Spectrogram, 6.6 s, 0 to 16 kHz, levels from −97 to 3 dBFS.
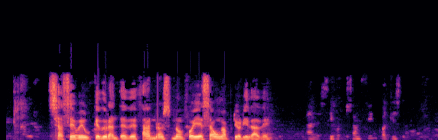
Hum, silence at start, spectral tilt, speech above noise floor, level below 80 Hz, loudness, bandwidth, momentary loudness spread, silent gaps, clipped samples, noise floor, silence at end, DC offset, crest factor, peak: none; 0.45 s; -4.5 dB/octave; 34 dB; -58 dBFS; -15 LUFS; 7.8 kHz; 8 LU; none; under 0.1%; -49 dBFS; 0.8 s; under 0.1%; 16 dB; 0 dBFS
